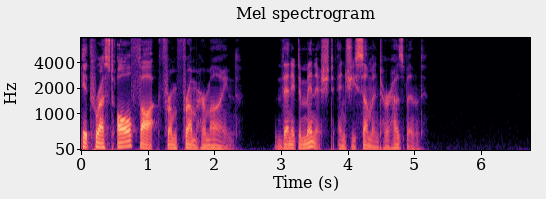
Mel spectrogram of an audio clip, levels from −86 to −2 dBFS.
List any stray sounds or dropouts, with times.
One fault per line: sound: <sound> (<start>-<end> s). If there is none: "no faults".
no faults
